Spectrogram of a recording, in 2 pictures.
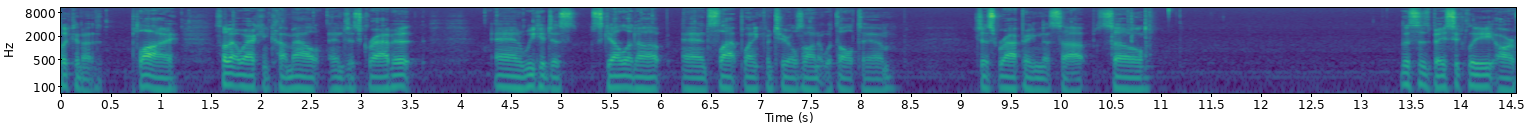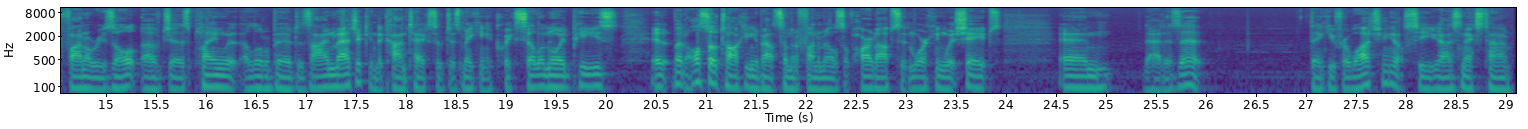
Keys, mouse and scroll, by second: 0.4 click, 0.8 s, 1.2 click, 1.6 s, 2.1 click, 2.6 m, 3.1 click, 4.3 alt+m, 4.7 click, 5.8 m, 6.3 click, 7.1 alt+m, 7.4 click, 8.6-10.0 scroll up 1, 10.0 click, 11.2 -.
